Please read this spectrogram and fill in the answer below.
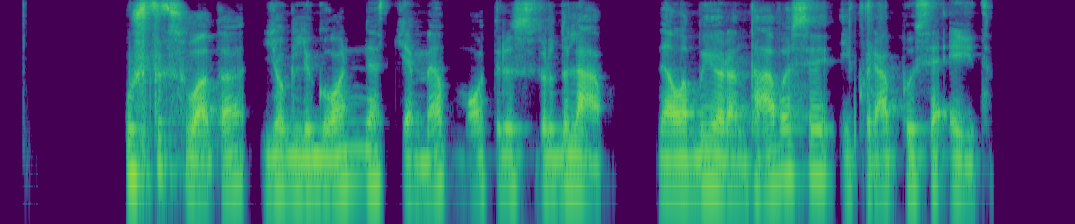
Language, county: Lithuanian, Kaunas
